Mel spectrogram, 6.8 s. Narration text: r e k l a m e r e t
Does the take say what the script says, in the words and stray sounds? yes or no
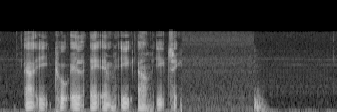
yes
